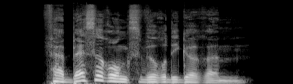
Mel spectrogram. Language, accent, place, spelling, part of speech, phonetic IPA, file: German, Germany, Berlin, verbesserungswürdigerem, adjective, [fɛɐ̯ˈbɛsəʁʊŋsˌvʏʁdɪɡəʁəm], De-verbesserungswürdigerem.ogg
- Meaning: strong dative masculine/neuter singular comparative degree of verbesserungswürdig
